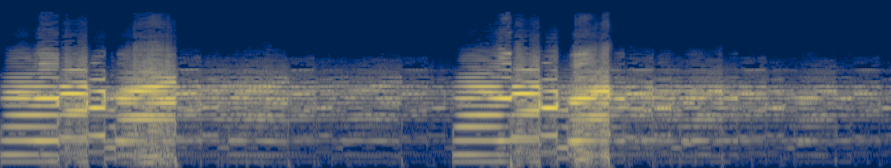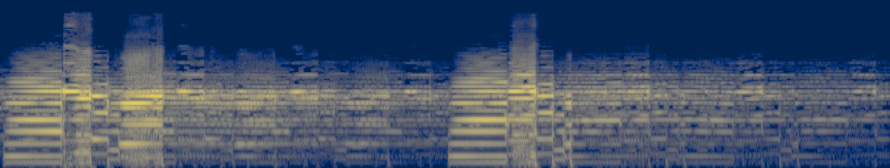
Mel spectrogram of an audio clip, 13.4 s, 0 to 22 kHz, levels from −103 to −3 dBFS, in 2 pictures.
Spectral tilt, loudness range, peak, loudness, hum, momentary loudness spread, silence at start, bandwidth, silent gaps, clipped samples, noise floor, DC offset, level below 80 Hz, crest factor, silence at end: -1 dB/octave; 5 LU; -6 dBFS; -16 LUFS; none; 23 LU; 0 s; 12.5 kHz; none; under 0.1%; -49 dBFS; under 0.1%; -72 dBFS; 16 dB; 0.1 s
